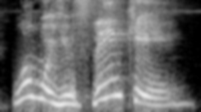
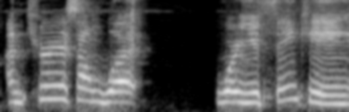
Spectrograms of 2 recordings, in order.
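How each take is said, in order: First: Blunt, pointed, a hint of blame; a mild edge of reproach on the question; lightly accusatory demand; accusing tone. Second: Gentle curious asking. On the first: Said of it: "is very different than". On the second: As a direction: sound genuinely interested, not blaming. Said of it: "it also depends on the tone you use". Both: Shown as a demonstration.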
